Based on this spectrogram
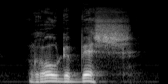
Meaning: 1. the red currant plant, Ribes rubrum 2. the fruit of this plant 3. Used other than figuratively or idiomatically: see rode, bes
- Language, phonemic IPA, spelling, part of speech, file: Dutch, /ˌroː.də ˈbɛs/, rode bes, noun, Nl-rode bes.ogg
